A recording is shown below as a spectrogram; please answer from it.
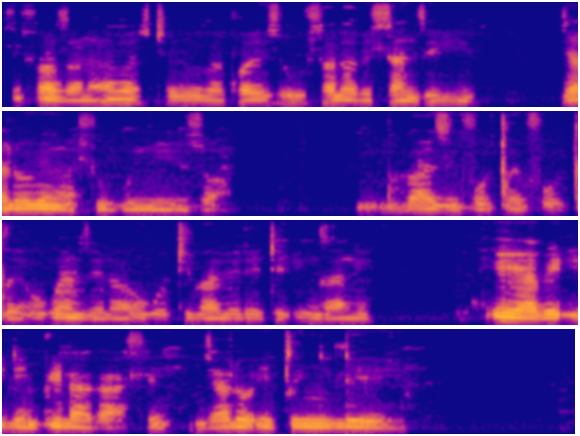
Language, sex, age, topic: North Ndebele, male, 36-49, health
